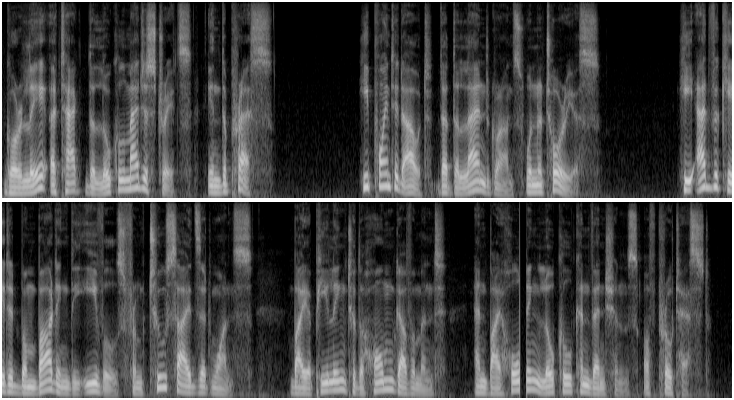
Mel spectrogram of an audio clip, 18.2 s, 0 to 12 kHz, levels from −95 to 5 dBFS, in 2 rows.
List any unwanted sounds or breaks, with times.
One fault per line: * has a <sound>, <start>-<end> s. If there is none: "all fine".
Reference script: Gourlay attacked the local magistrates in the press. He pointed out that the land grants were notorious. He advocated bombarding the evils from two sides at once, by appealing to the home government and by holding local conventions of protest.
* has a dropout, 15.6-15.7 s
